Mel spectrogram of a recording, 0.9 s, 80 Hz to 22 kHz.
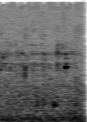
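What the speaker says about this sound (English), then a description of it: "Pour a little bit there" A pour of 2014 Reserve Cabernet red wine into a glass, a soft, faint, continuous liquid trickle lasting about a second with no voices.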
